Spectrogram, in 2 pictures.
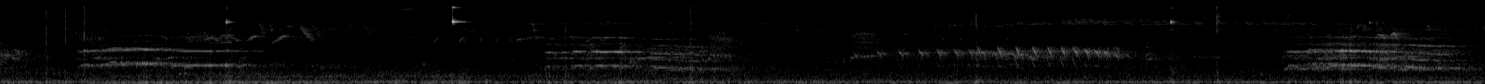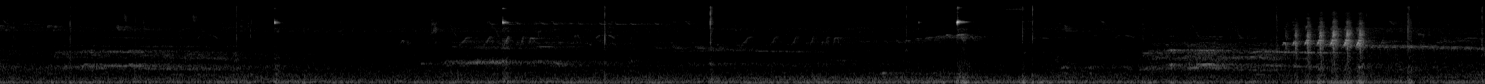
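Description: Birds calling: short, rough calls with several tones repeated every few seconds, and a longer, louder call near the end. A few sharp clicks stand out over a faint steady hum.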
